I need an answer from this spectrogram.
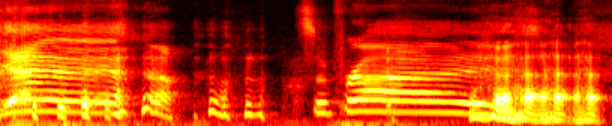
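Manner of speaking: high, loud, drawn-out celebratory squeal; hammed-up excited shriek; mock surprise cheer. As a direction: cheer as if revealing a big surprise. Mock celebration of co-host's spoiler.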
